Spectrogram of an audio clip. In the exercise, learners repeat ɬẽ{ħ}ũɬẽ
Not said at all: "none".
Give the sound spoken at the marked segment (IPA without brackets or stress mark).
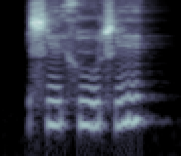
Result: x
